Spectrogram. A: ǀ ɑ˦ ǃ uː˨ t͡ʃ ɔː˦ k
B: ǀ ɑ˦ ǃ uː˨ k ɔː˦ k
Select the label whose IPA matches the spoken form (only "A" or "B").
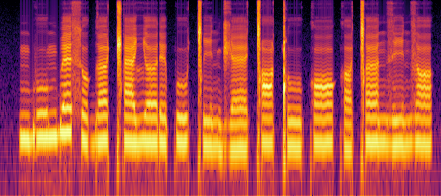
B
